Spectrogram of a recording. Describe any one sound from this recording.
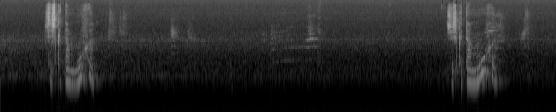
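A cat meows loudly close by.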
